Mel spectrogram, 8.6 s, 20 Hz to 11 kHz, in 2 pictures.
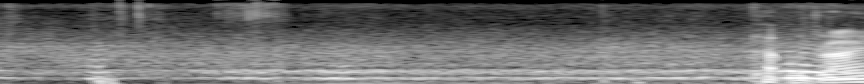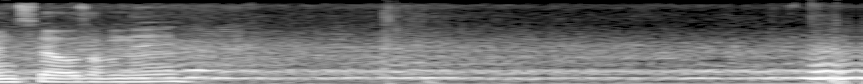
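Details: Honey bees in an Australian HiveIQ hive in mid-Autumn 2023, opened to add a box during fine weather with bees working strongly; a steady, low droning hum with a higher overtone runs throughout, broken briefly midway by a human voice.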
